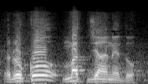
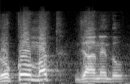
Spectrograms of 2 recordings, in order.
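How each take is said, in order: First: "रुको", then a break, then "मत जाने दो" together; slow command, cut after "रुको" so मत negates जाने; pause after रुको. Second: "रुको मत" together, a break, then "जाने दो"; slow command, join "मत" to रुको, then release with जाने दो; pause after मत. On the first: Host showing how delivery changes meaning, pause after "रुको". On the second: Host showing the reversed meaning, pause after "मत". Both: Shown as a demonstration. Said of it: "तो बिल्कुल ही बदल गया".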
